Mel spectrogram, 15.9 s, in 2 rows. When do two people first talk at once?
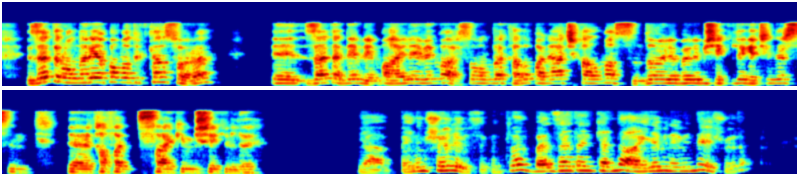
none

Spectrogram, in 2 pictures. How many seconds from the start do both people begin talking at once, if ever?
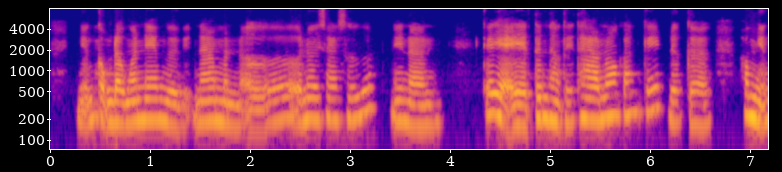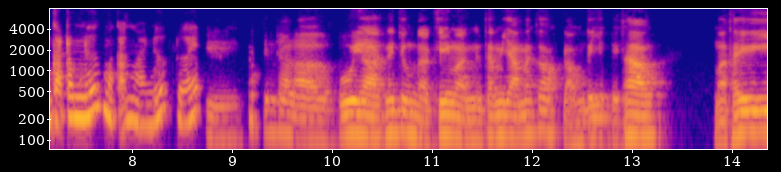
none

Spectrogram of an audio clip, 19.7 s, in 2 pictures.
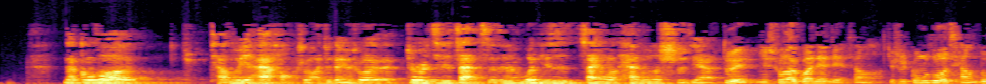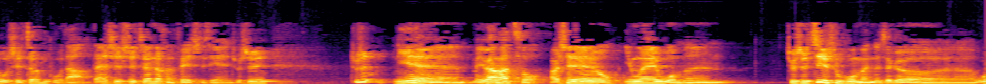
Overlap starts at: none

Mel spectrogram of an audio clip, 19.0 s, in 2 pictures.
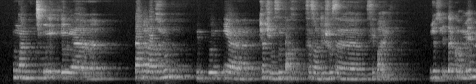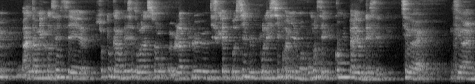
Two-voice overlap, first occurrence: none

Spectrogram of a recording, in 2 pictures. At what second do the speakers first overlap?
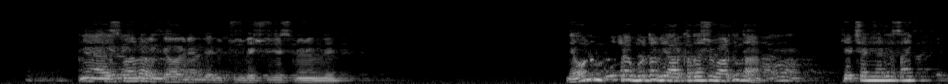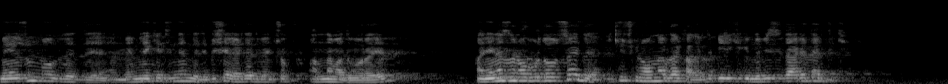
0.8 s

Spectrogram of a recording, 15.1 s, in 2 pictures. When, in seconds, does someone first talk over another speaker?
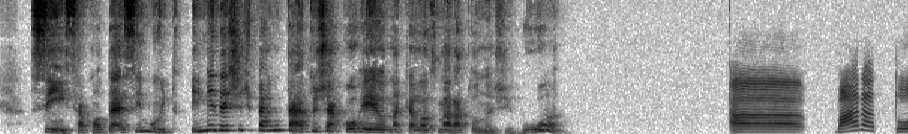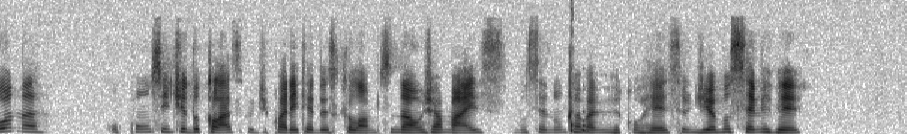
none

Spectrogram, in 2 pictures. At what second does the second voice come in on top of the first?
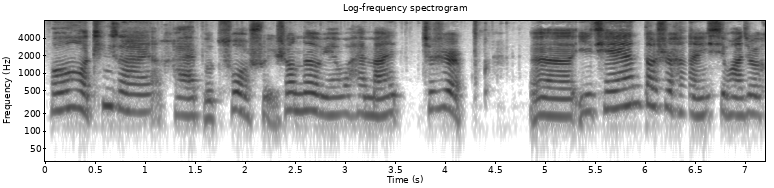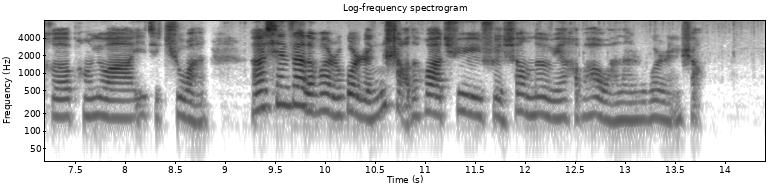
none

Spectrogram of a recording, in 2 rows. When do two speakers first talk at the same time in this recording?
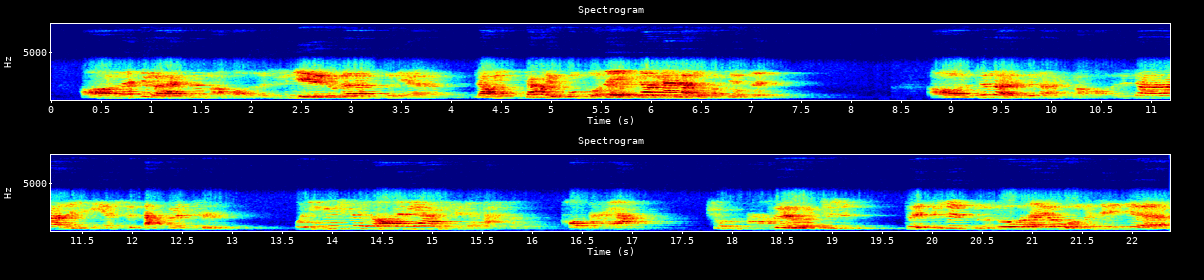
5.5 s

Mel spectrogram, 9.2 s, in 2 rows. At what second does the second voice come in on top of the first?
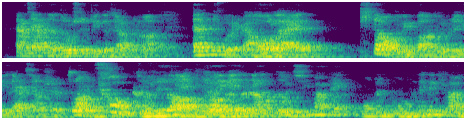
5.3 s

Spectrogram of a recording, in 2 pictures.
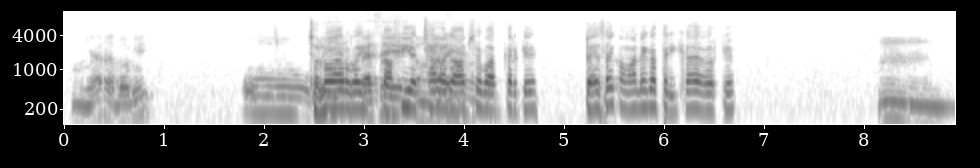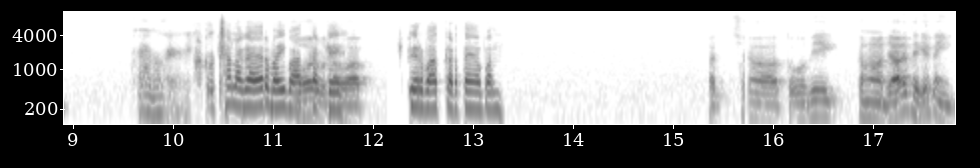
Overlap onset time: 2.5 s

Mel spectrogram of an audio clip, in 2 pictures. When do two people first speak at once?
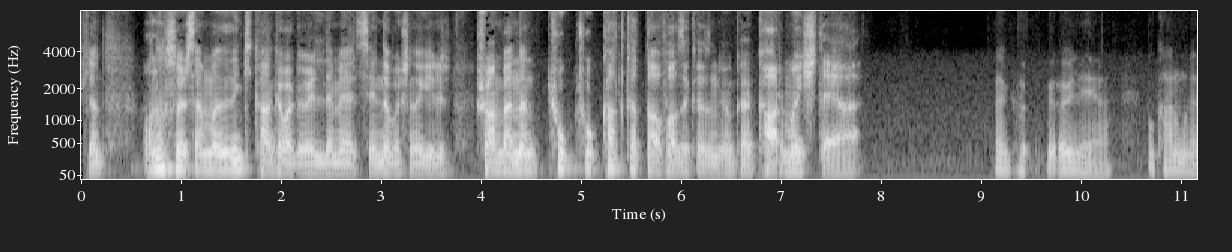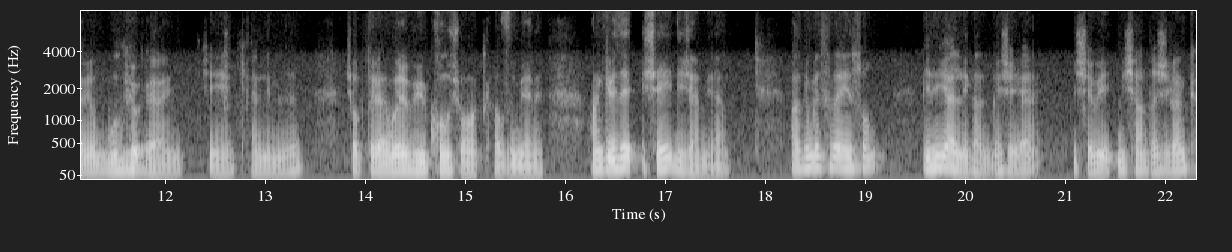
none

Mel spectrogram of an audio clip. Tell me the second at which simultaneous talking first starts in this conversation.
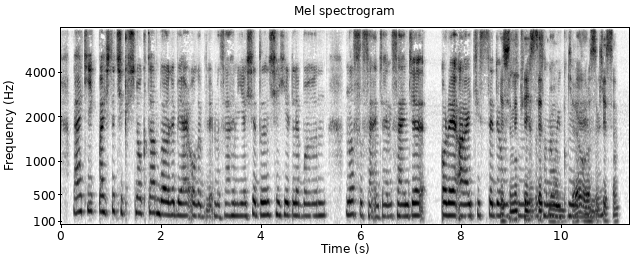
8.8 s

